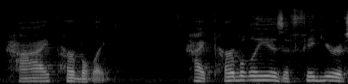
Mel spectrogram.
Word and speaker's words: hyperbole: Hyperbole is pronounced hyperbole. It is not hyperbole. It is pronounced hyperbole.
